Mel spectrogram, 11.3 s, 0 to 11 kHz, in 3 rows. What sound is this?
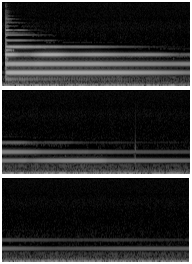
Instrument: Orchestral Chimes/Tubular Bells, Chromatic- C3-F4
Note: A, Octave 1
Volume: Piano (p)
RR Var: 1
Mic Setup: 6 SM-57's: 4 in Decca Tree (side-stereo pair-side), 2 close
